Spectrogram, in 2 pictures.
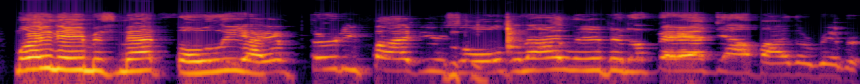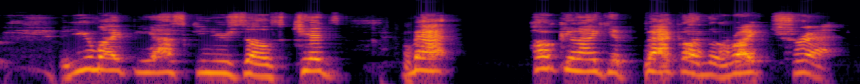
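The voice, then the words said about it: Chris Farley as Matt Foley impression. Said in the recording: “his impression of him was hilarious ... Farley was the best.”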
